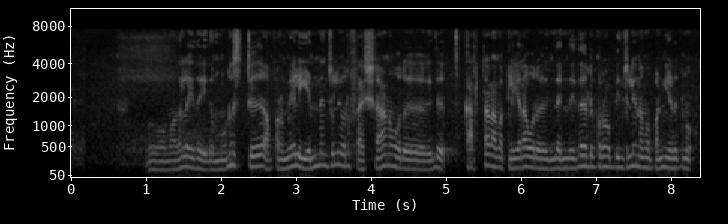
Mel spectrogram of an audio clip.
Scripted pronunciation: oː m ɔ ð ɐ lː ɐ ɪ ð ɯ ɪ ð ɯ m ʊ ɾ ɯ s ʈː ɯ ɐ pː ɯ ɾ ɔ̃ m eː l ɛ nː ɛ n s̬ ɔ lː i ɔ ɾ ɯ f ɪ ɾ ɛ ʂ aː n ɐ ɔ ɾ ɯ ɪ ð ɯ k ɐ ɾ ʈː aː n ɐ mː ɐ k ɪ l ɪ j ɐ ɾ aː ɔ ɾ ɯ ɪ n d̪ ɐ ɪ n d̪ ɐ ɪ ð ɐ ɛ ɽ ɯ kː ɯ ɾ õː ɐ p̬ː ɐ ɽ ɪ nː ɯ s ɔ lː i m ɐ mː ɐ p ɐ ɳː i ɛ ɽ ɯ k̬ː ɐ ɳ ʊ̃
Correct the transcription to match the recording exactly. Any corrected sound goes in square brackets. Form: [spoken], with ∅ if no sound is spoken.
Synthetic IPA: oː m ɔ ð ɐ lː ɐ ɪ ð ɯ ɪ ð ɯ m ʊ [ɽ] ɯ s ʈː ɯ ɐ pː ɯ ɾ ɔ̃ m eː l ɛ nː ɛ n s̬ ɔ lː i ɔ ɾ ɯ f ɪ ɾ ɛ ʂ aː n ɐ ɔ ɾ ɯ ɪ ð ɯ k ɐ ɾ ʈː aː n ɐ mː ɐ k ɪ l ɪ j ɐ ɾ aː ɔ ɾ ɯ ɪ n d̪ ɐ ɪ n d̪ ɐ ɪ ð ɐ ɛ ɽ ɯ kː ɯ ɾ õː ɐ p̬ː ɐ ɽ ɪ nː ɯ s ɔ lː i [n] ɐ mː ɐ p ɐ ɳː i ɛ ɽ ɯ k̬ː ɐ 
